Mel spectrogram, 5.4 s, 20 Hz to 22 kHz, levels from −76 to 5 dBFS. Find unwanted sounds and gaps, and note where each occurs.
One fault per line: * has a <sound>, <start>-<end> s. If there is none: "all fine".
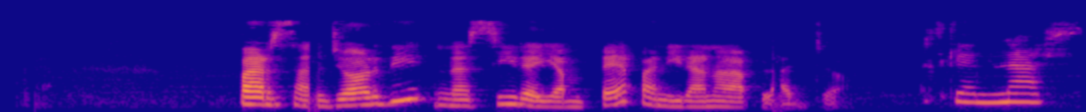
* has a dropout, 1.5-1.6 s
* has a dropout, 3.9-3.9 s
